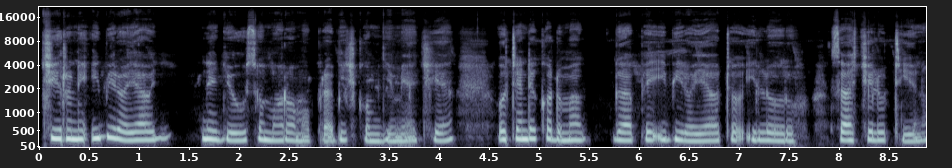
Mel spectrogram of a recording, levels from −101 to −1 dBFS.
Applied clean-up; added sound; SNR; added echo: neural mask model Resemble Enhance denoiser.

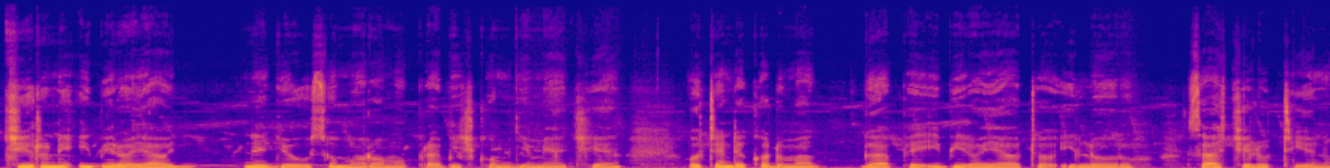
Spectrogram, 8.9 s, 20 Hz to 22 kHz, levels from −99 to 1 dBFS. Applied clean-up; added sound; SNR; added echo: none; none; none; none.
